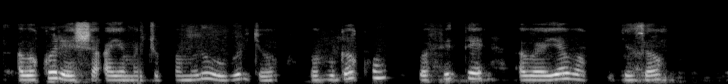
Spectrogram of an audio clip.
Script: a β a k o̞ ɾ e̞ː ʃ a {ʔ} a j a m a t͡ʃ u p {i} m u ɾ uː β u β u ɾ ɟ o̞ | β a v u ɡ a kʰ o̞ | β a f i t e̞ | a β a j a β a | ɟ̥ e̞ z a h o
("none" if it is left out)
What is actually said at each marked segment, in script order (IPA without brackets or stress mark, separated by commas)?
ʔ, a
